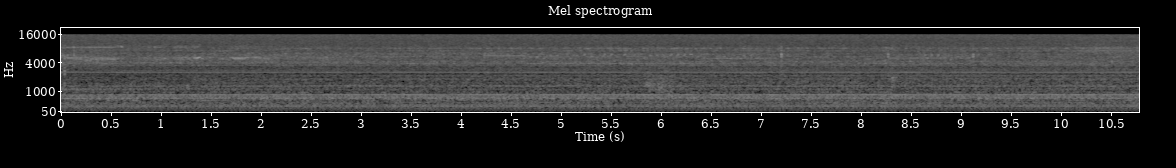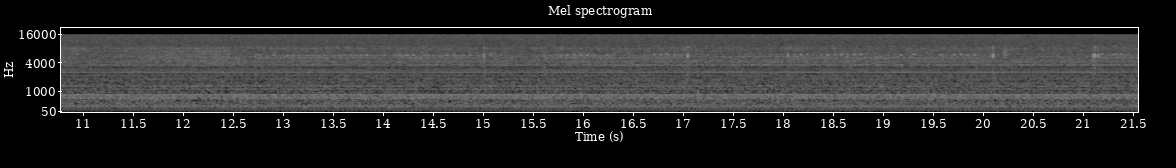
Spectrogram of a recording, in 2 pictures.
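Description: A steady hum of several fixed tones over an even hiss, unchanging throughout.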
